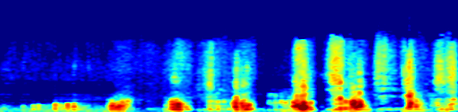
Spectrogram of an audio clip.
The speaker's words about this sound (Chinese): 我踩在雪地上的声音很好听吧？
